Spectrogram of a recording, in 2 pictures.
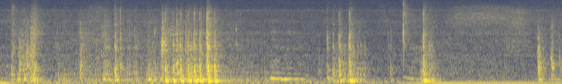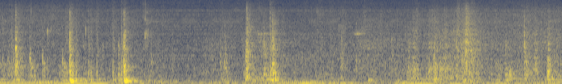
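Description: Scattered short clicks and light knocks at irregular intervals, with a denser, louder run of them about two seconds in, over a low steady hum.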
